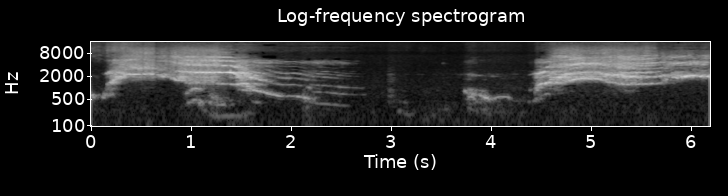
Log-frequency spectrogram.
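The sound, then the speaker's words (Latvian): A small child cries and screams loudly, two long wailing bursts with harmonic, strained pitch, separated by a brief gap with a small whimper. “Tā kā mazi bērni, tad tā ir, tas ir normāli, tas ir normāli, tas ir normāli.”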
